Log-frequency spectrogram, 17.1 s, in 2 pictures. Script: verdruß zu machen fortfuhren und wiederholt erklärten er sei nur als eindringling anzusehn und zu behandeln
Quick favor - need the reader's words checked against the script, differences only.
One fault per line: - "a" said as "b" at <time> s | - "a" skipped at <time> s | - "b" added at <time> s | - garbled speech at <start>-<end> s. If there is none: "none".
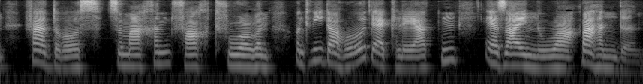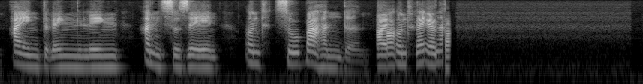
- "als" said as "behandeln" at 7.7 s
- garbled speech at 13.6-14.6 s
